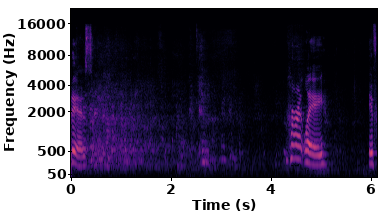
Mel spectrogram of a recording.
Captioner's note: laughter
